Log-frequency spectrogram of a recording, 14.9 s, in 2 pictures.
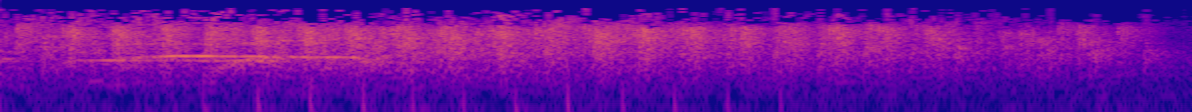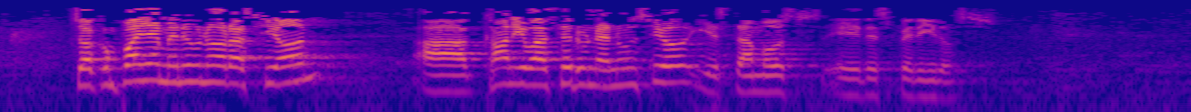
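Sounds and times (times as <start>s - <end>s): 
audience applause: 0.0s - 7.3s
speech: 7.9s - 13.7s.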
